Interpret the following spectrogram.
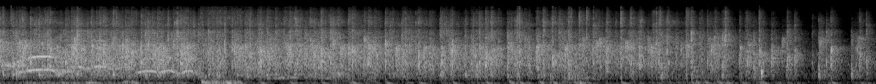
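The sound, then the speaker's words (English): A crowd applauds steadily for about nine seconds, a dense, even patter of many hands clapping, holding strong before thinning slightly near the end, with a few faint voices and whoops mixed in. “A favorite round of applause.”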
